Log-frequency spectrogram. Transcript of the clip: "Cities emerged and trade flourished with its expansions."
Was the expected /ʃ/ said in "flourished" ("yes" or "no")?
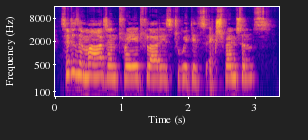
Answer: no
